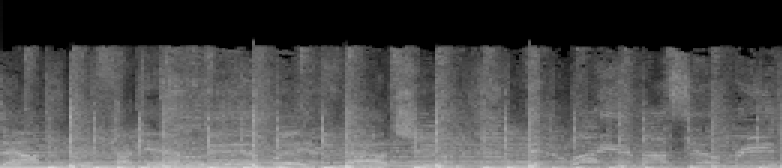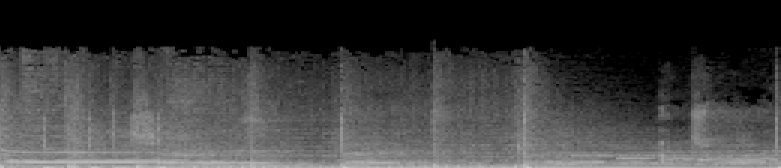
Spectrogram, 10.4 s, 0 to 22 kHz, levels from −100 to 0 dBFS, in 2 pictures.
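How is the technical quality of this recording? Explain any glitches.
The recording has one clear fault: a sudden, lasting drop in level partway through.

At 3.58 s the overall level falls abruptly by about 6 dB and stays down until the end of the clip. The likely cause is one channel drops out: one side of a stereo pair stops delivering signal. Material shared by both channels loses half its contribution in the mono sum, hence the 6 dB step, and anything carried only on the lost side vanishes entirely, so the sound turns quieter at once.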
